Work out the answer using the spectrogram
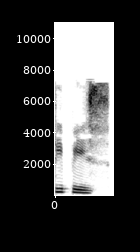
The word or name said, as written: tipis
